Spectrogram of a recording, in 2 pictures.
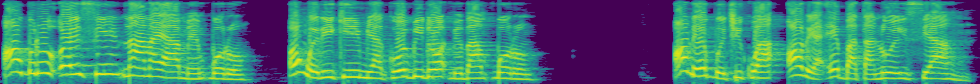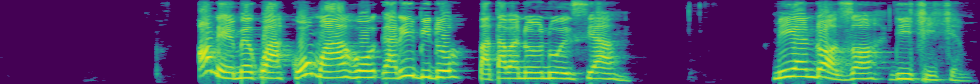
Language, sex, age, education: Igbo, female, 15-29, tertiary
